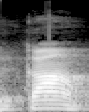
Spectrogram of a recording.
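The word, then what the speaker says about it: calm: काल में नहीं बोले काम और ब्यूटीफुल या सुंदर।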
